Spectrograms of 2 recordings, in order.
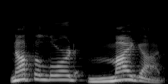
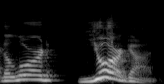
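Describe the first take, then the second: First: "not" punched, slow; stress on not. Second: "your" leaned on, slow and louder; stress on your. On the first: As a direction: press on "not" before "the Lord my God". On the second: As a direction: hit "your" in "The Lord your God". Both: Shown as a demonstration. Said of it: "unexpected change of pronoun".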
